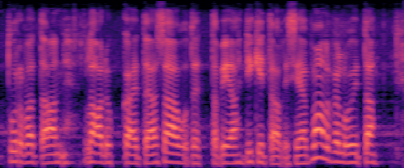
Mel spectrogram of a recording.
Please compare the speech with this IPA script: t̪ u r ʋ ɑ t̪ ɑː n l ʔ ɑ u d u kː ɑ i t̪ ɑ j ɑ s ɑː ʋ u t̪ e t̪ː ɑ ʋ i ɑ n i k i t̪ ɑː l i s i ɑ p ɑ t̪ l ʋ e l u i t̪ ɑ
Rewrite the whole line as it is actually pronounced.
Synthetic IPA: t̪ u r ʋ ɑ t̪ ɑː n l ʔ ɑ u d u kː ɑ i t̪ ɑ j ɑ s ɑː ʋ u t̪ e t̪ː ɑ ʋ i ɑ d i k i t̪ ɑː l i s i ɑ p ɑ l ʋ e l u i t̪ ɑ

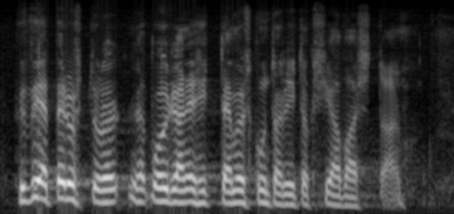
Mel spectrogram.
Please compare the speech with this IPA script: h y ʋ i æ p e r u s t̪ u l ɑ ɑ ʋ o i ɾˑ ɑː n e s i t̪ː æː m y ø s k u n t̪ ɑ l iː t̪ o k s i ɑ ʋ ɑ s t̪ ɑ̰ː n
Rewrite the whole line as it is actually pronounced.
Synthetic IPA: h y ʋ i æ p e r u s t̪ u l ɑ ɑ ʋ o i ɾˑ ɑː n e s i t̪ː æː m y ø s k u n t̪ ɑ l iː t̪ o k s i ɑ ʋ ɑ s t̪ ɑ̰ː n

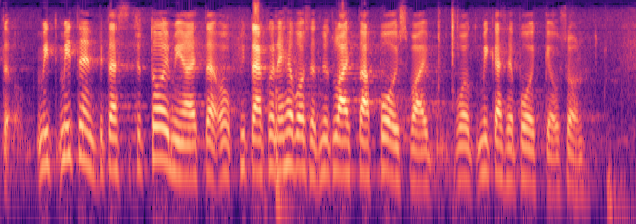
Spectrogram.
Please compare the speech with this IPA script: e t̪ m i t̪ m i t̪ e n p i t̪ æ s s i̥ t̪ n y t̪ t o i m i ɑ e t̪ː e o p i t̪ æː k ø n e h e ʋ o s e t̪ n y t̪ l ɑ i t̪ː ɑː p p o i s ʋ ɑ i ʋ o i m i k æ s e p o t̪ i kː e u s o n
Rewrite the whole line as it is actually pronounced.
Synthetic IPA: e t̪ m i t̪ m i t̪ e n p i t̪ æ s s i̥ t̪ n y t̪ t o i m i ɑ e t̪ː æ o p i t̪ æː k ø n e h e ʋ o s e t̪ n y t̪ l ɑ i t̪ː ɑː p p o i s ʋ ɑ i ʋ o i m i k æ s e p o i kː e u s o n

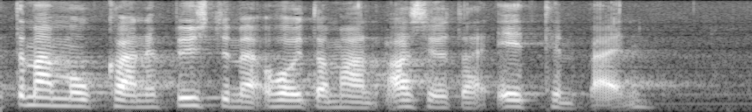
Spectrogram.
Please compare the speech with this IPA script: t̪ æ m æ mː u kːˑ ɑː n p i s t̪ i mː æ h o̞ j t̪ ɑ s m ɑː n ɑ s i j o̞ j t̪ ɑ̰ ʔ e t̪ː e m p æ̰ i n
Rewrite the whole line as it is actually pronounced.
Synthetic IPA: t̪ æ m æ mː u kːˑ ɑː n p y s t̪ y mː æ h o̞ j t̪ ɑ m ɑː n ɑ s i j o̞ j t̪ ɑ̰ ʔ e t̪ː e m p æ̰ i n

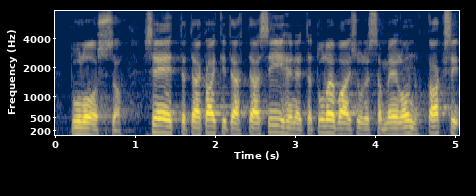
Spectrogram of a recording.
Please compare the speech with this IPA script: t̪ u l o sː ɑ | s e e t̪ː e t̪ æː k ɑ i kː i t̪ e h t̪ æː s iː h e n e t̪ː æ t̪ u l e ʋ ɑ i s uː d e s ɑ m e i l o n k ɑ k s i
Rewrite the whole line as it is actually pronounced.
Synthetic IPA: t̪ u l o sː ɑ | s e e t̪ː æ t̪ æː k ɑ i kː i t̪ æ h t̪ æː s iː h e n e t̪ː æ t̪ u l e ʋ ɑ i s uː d e sː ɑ m e i l o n k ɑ k s i

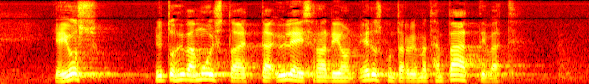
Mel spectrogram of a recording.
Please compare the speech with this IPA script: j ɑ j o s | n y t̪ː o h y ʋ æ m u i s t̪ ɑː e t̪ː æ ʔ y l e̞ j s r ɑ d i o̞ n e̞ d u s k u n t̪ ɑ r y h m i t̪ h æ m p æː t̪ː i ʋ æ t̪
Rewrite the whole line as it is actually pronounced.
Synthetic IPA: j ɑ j o s | n y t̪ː o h y ʋ æ m u i s t̪ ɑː e t̪ː æ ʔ y l e̞ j s r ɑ d i o̞ n e̞ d u s k u n t̪ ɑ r y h m æ t̪ h æ m p æː t̪ː i ʋ æ t̪

